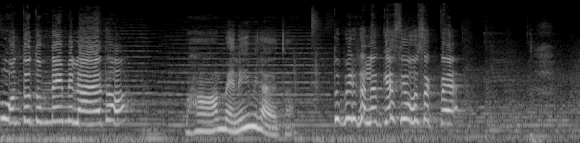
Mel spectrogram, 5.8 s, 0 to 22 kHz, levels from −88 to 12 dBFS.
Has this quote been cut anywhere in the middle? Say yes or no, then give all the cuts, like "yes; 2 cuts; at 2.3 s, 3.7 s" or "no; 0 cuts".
no; 0 cuts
